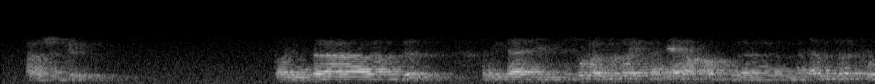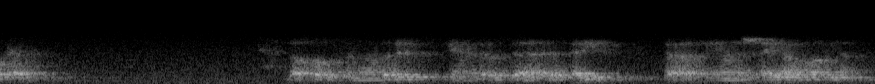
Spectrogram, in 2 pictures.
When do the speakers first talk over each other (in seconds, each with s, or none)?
none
